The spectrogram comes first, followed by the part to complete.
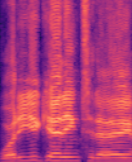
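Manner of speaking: very flat, dreary, dead-level droning monotone. Narrating a scene, voicing a Durgar who serves the group, very monotone. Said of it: "He says in a very monotone voice".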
